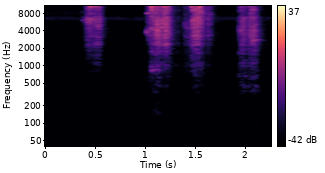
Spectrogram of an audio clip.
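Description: Loose plastic pieces clatter and rattle as a hand rummages through them.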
